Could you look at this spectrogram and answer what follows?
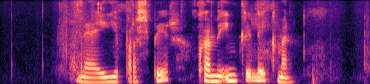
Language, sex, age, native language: Icelandic, female, 20-29, Icelandic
